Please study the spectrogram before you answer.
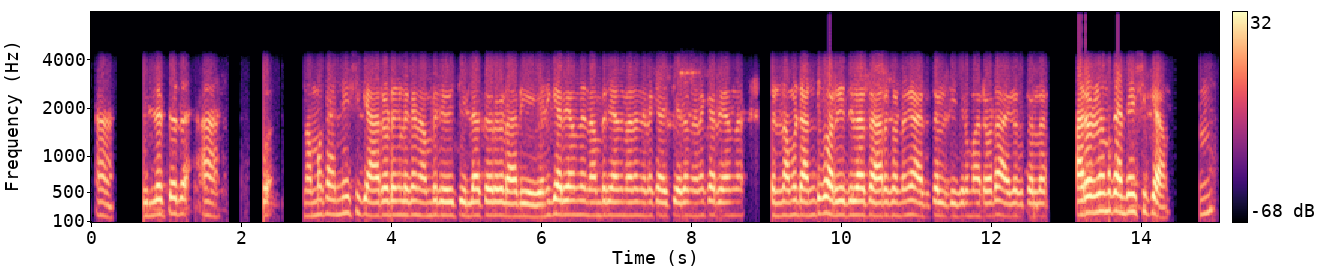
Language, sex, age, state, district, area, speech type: Malayalam, female, 60+, Kerala, Thiruvananthapuram, urban, conversation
